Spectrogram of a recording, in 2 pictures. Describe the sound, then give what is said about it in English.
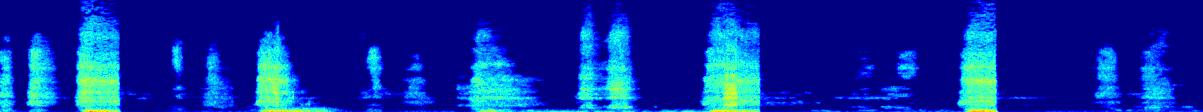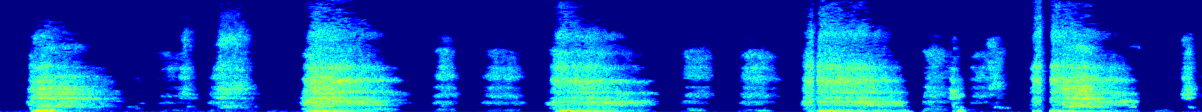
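Deep breathing during a guided exercise, air drawn in through the nose and let out in many slow, sigh-like breaths with short pauses between them. “And one more time in through the nose. And when you're ready, let's start the breath pattern together.”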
